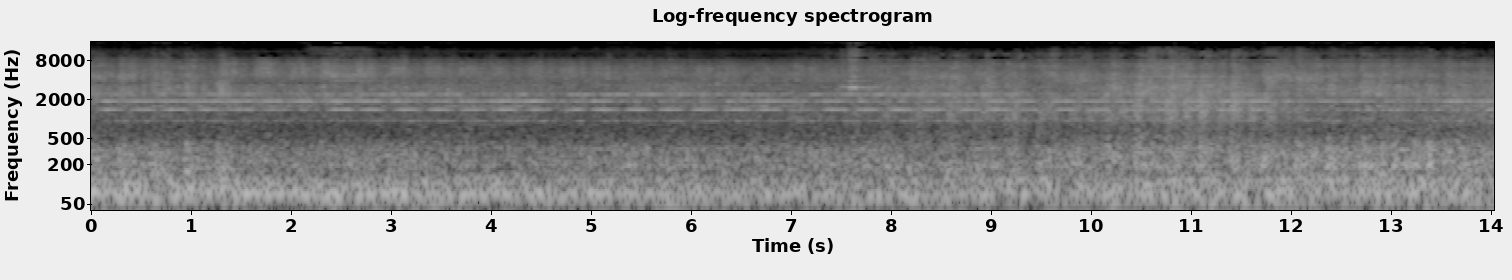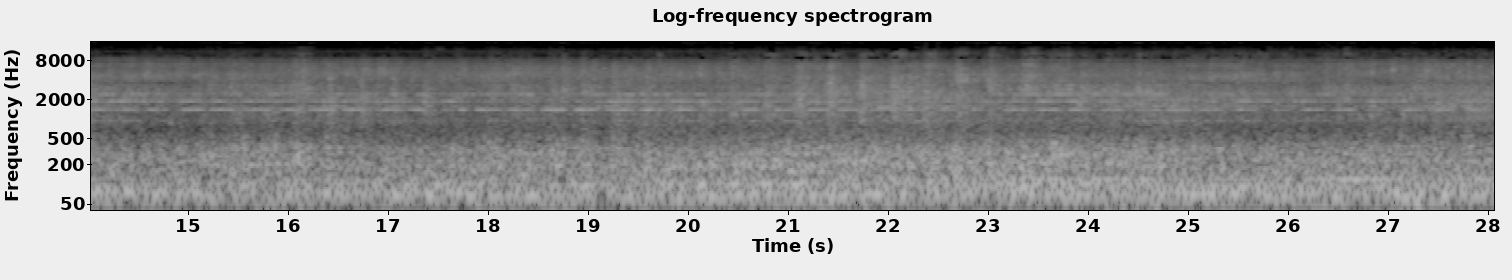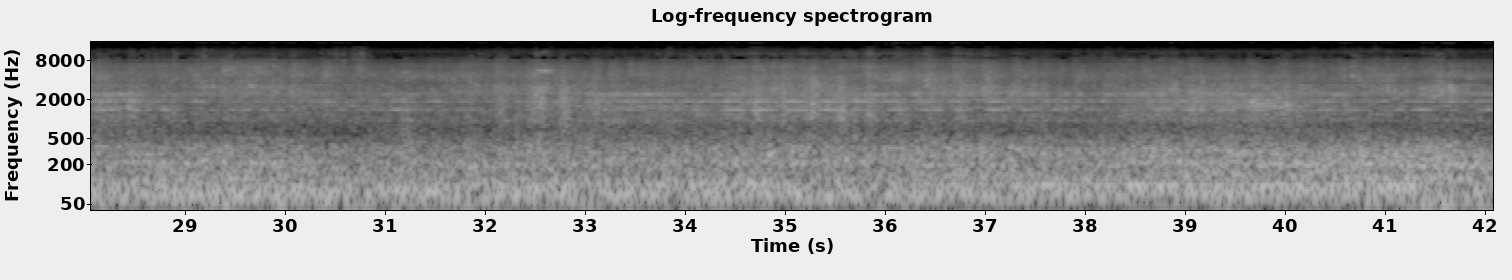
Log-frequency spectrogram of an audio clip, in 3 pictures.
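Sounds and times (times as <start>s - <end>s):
faint high ringing tone: 0.0s - 10.7s, 11.4s - 32.1s
freight train wheels rumbling: 0.0s - 42.0s.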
